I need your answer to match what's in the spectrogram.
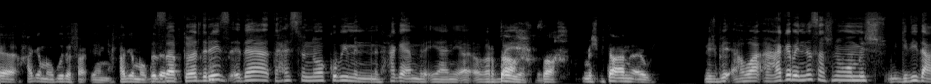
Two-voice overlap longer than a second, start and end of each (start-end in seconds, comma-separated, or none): none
